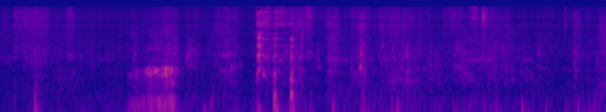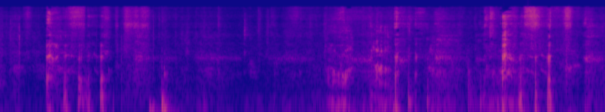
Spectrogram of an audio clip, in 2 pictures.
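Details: Zeus, an American Pit Bull Terrier, tussling with his brother for his ball at home; bursts of deep, rumbling growls and huffing pants come in uneven waves, with occasional laughter in the background.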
